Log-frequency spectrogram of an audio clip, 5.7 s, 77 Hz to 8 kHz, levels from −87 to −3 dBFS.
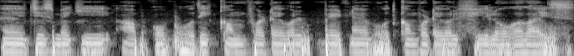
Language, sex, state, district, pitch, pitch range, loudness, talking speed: Hindi, male, Uttar Pradesh, Ghazipur, 110 Hz, 105-110 Hz, -21 LUFS, 165 wpm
